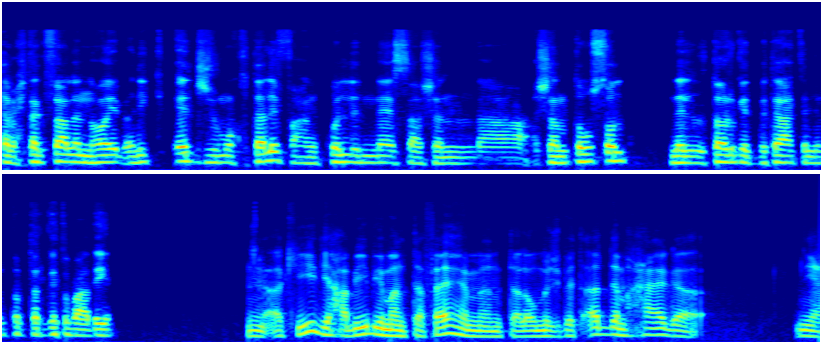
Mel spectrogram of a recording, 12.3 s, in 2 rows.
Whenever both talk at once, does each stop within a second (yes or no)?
yes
